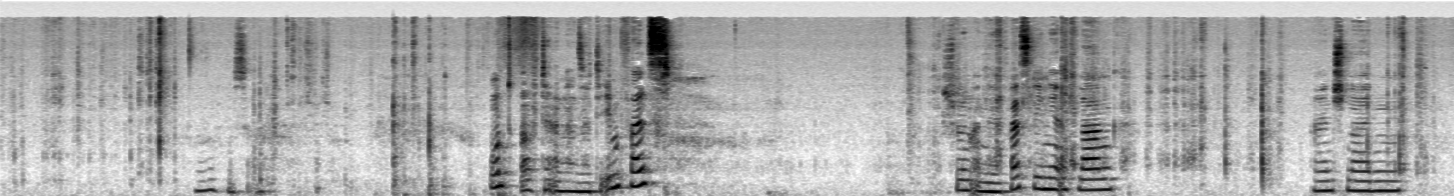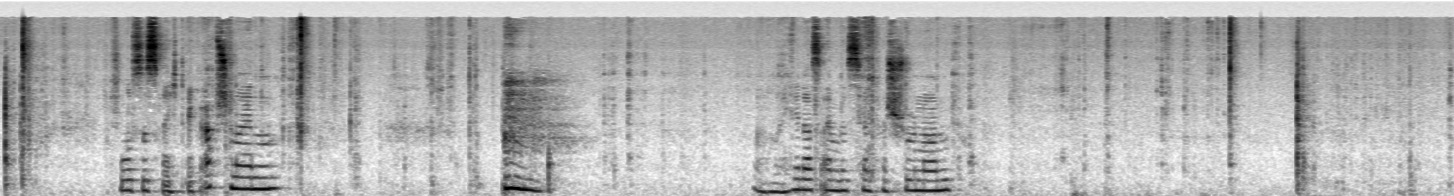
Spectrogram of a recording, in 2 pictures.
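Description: Scissors snip through paper.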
